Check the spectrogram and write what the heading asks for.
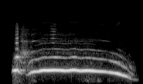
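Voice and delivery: high, loud joyful whoop; cheering whoop. Real, not acted. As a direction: throw it up like a cheerleader. Cheering after the mantra.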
